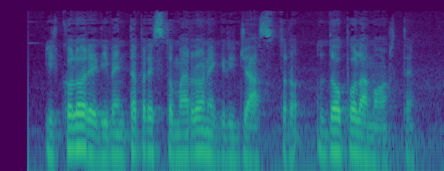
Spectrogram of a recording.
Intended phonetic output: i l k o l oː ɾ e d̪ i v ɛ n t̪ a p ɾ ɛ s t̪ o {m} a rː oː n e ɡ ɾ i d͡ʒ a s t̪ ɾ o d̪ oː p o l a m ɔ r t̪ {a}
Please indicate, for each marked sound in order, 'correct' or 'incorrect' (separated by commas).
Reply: correct, incorrect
